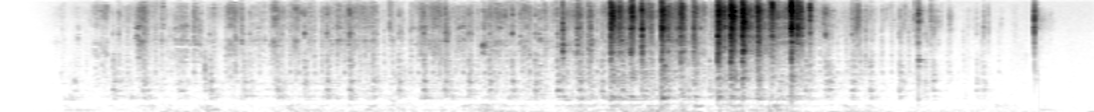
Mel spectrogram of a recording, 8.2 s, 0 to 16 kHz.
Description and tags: Super 8 mm manual crank film
Sound recording of a real super8 mm projector starting, turning it manually
8mm, cinema, crank, film, hand, manual, movie, project, projecting, reel, rhythm, s8, silent-film, super8, vintage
